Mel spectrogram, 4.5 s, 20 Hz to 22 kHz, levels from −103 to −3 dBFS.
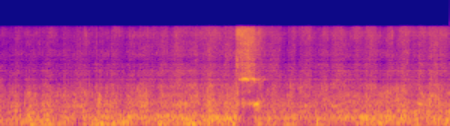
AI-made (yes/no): yes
